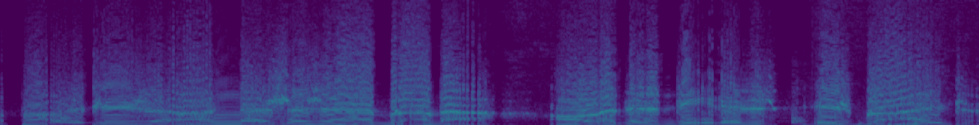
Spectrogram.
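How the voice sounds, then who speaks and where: A man's put-on character voice, high-pitched, gravelly and raised to project, at a moderate pace over light background noise. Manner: silly, gravelly villain voice.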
